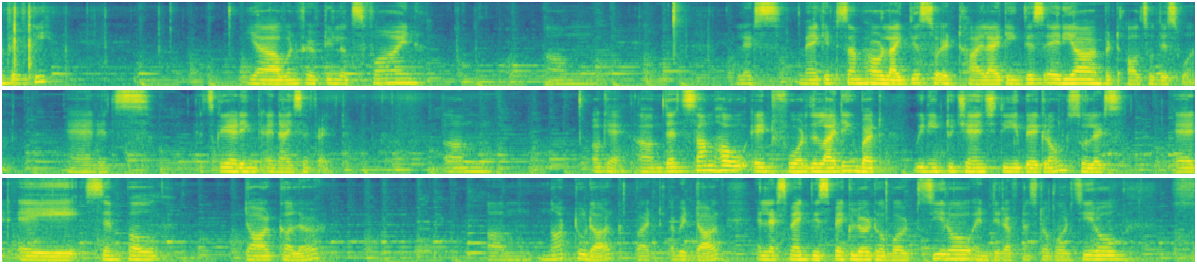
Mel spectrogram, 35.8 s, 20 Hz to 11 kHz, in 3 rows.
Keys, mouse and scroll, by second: 2.7 g, 3.6 right click, 4.7 g, 6.4 click, 19.6 scroll down 1, 20.4 click, 24.4 right click, 24.9-30.1 drag, 33.9-34.5 click.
